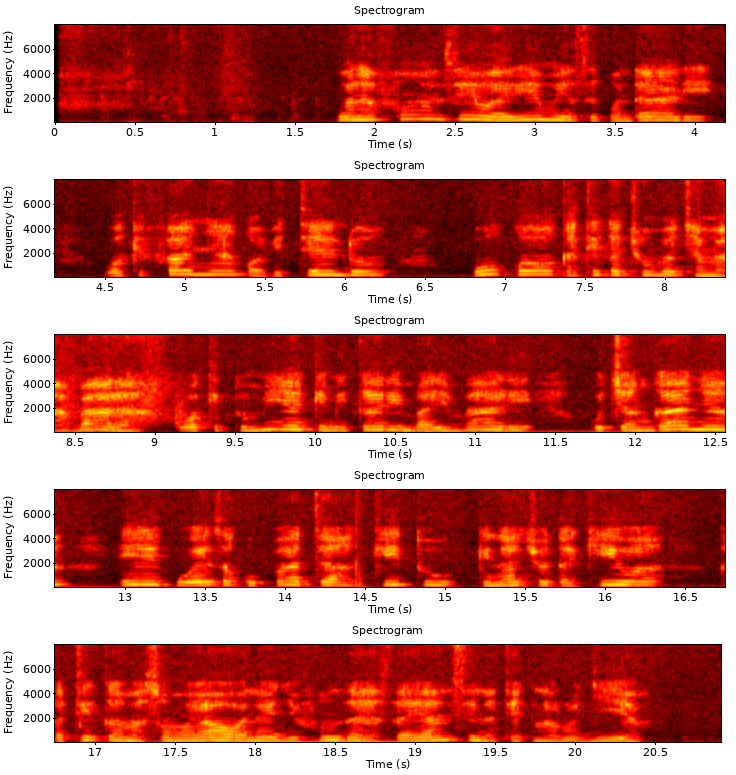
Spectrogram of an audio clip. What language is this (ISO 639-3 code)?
swa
